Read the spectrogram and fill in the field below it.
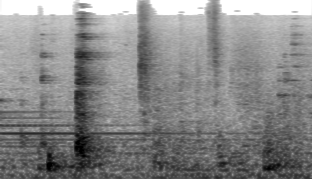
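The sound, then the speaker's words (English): A metal umpan gong is struck four or five times at a steady, fairly quick pace before a meal to call people to the dining room. Each sharp clang leaves a sustained ringing tone that carries between hits; no voices. “rings before all meals to announce that it's time not only to come to the dining room, but if you're in the dining room, it's time to, everybody stands up formally and waits for the end of the umpan before going to take their food.”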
